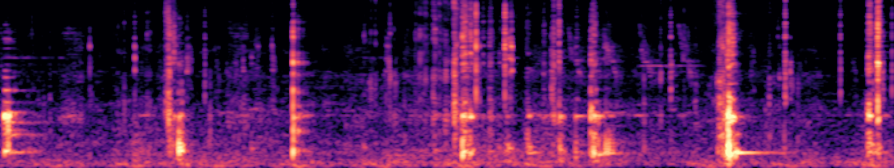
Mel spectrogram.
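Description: Ripe palmyra palm fruit being peeled by hand, its tough skin and cap cracking and tearing away in about seven short, sharp snaps, the loudest a little before the end.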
